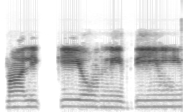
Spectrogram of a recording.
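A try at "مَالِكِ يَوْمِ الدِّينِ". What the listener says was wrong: కీ కీ దగ్గర నొక్కొద్దు. మాలికియోమిద్దీన్.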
